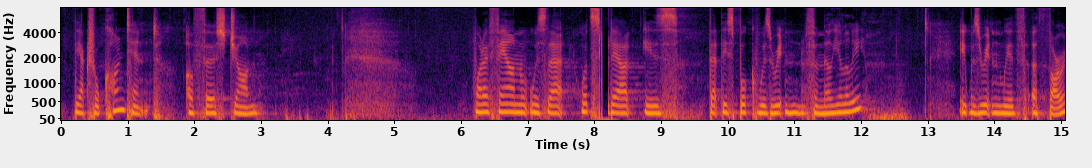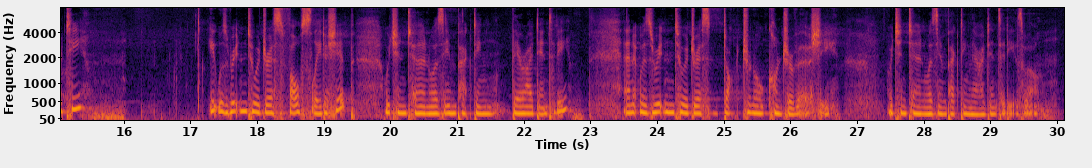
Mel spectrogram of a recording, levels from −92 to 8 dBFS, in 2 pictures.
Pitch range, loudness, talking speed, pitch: 185-210 Hz, -22 LUFS, 115 wpm, 195 Hz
